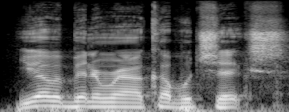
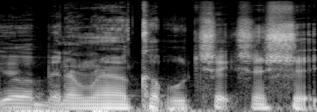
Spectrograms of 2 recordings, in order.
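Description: First: It is said in his normal voice. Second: It is said in a put-on voice.

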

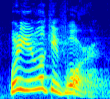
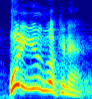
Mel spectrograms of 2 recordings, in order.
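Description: First: It is said calmly at normal volume. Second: It is shouted suddenly and loudly.

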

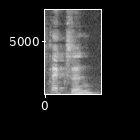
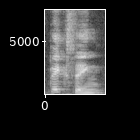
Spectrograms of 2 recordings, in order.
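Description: First: The word ends in -in without the g. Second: The word ends with a full -ing sound.

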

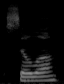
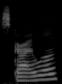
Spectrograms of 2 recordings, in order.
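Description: First: The first syllable rhymes with 'sill'. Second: The first syllable rhymes with 'sky'. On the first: The speaker calls it right. "which is what I believe the correct pronunciation is" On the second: The speaker calls it wrong. "that's a super bad pronunciation"

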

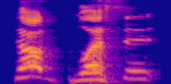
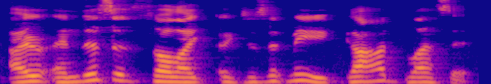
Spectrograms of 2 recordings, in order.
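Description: First: It is said in an angry, cursing tone. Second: It is said in a calm, neutral tone. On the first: It is used as a curse. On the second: It is a plain blessing.

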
